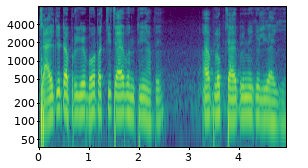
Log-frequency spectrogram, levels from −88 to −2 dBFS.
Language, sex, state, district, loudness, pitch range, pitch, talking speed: Hindi, male, Maharashtra, Gondia, -19 LUFS, 120-140 Hz, 130 Hz, 215 wpm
